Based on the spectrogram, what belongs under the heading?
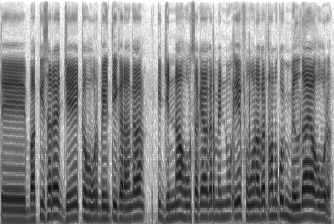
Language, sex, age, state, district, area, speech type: Punjabi, male, 18-30, Punjab, Shaheed Bhagat Singh Nagar, rural, spontaneous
